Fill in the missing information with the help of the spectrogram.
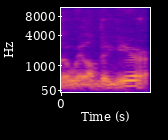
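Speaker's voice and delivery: The Wheel of the Year in a thick French accent; French-accented English. Shown as a demonstration. Reader enjoying her own French accent on The Wheel of the Year. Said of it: "j'aime bien comment je le dis avec mon accent".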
